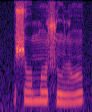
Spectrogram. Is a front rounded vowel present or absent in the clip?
absent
